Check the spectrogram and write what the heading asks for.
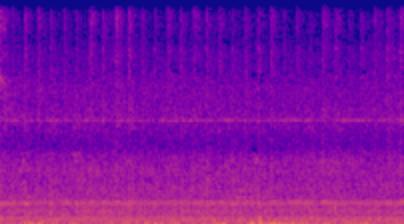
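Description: Dark green wax crayon dragged across notebook paper in a zigzag stroke, a faint scratching with light bumps of the hand on the table, over a steady low room hum.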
